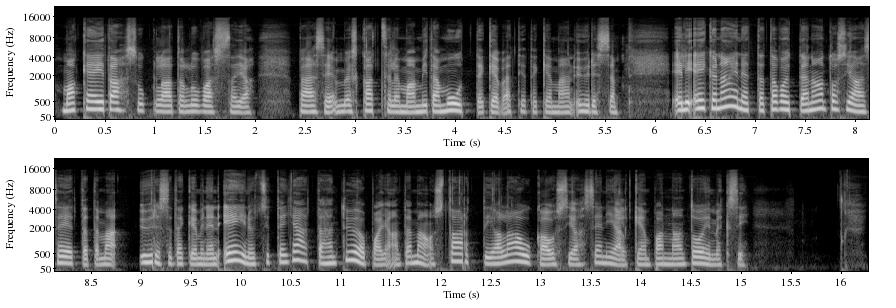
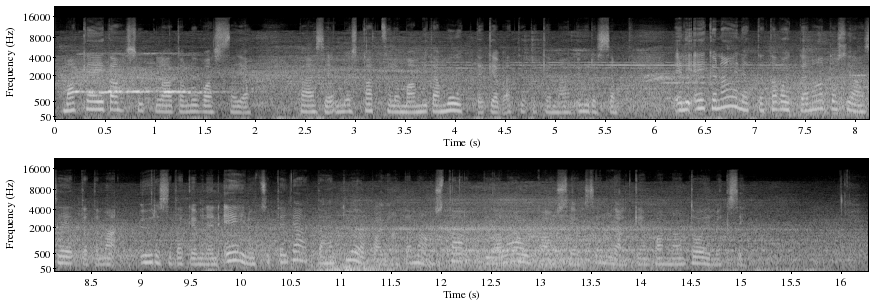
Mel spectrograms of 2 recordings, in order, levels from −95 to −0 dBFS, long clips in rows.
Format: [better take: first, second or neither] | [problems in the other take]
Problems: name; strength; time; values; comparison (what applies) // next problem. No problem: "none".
first | train or aircraft noise; loud; throughout; as loud as the speech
